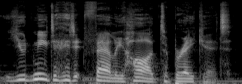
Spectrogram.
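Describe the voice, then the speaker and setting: A man's voice: on the high side, expressive, moderate pace, soft background music, natural voice. A man playing a stubborn young pony glassblower, earnest and defensive, in an audio story. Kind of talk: audio story character dialogue.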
